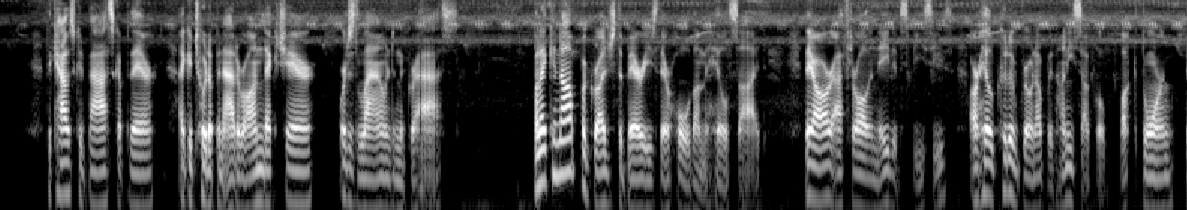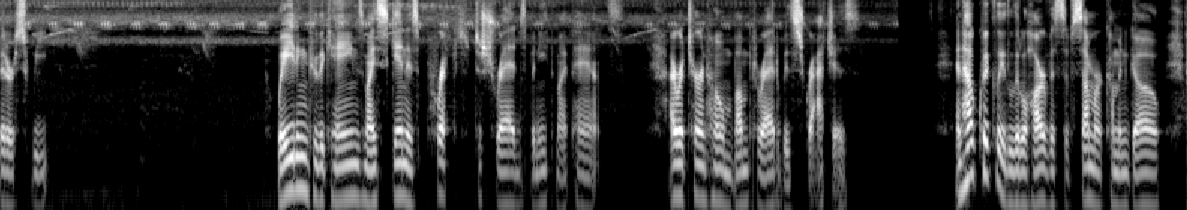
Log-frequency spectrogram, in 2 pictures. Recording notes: An audio map of my backyard.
